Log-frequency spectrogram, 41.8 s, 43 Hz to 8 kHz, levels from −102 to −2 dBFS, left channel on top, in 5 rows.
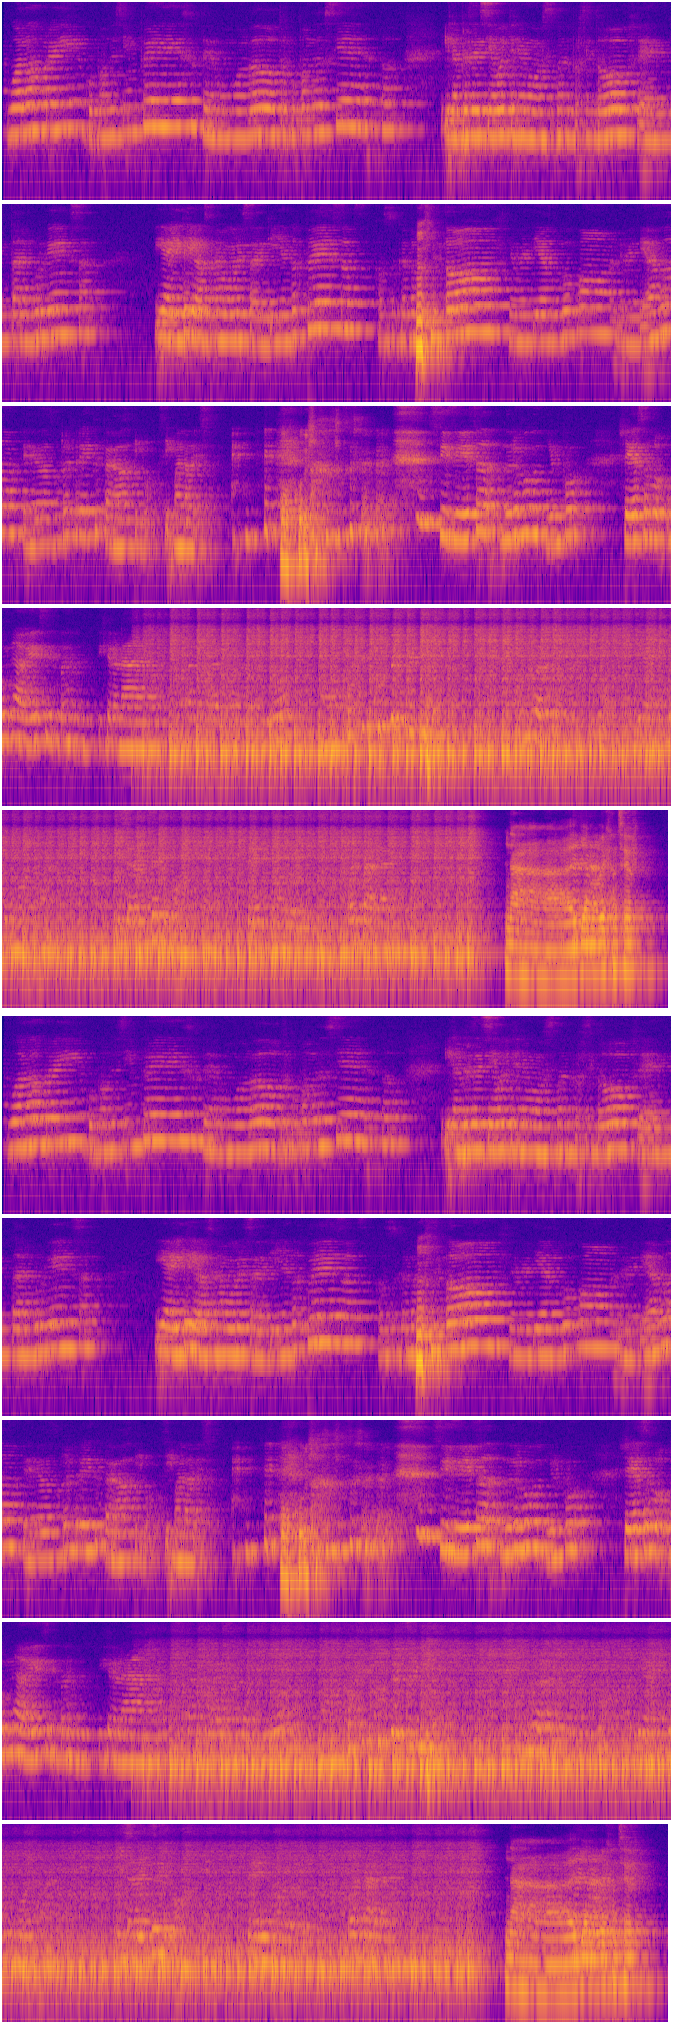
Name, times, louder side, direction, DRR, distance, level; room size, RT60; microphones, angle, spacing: voice 1, 0.1-9.5 10.3-12.8 13.1-19.3 19.8-28.7 29.0-30.6 31.1-32.6 32.9-34.3 34.8-36.1 36.5-37.3 37.7-38.8 40.4-40.9, equal, 50° left, -6 dB, 4.1 m, -34 dB
voice 2, 20.2-20.6 39.7-41.4, left 1 dB, 35° left, 3 dB, 1.6 m, -26 dB
Snare drum, 26.7-39.4, left 1 dB, 70° left, 1.8 m, -32 dB
14.0 x 12.0 x 7.4 m, 0.90 s
head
